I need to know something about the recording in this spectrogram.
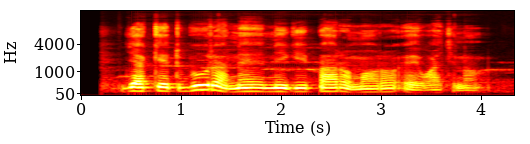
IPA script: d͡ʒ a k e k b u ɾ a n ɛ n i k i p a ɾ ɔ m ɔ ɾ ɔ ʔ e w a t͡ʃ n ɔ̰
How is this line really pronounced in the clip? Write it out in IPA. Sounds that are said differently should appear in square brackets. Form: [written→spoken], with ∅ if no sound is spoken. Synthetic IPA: d͡ʒ a k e [k→t] b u ɾ a n ɛ n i [k→ɡ] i p a ɾ ɔ m ɔ ɾ ɔ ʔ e w a t͡ʃ n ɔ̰

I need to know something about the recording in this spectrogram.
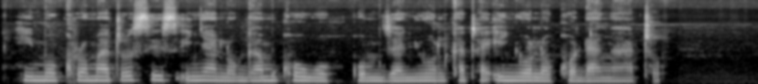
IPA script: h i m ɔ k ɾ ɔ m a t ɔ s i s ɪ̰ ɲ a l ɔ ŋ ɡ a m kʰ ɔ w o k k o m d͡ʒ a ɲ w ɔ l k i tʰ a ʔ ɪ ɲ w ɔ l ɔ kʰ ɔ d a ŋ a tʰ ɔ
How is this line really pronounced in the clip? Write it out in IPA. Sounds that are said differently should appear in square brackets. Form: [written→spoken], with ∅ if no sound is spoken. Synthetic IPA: h i m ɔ k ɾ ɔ m a t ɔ s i s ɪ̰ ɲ a l ɔ [ŋ→∅] ɡ a m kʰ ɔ w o k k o m d͡ʒ a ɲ w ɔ l k [i→a] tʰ a ʔ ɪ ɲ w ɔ l ɔ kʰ ɔ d a ŋ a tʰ ɔ

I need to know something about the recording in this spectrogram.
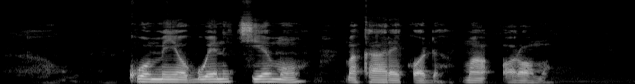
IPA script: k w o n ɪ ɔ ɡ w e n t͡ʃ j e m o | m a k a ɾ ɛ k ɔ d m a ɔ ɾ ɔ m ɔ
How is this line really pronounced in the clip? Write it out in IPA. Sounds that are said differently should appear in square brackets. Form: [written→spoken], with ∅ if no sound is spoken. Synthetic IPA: k w o [n→m] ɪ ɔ ɡ w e n t͡ʃ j e m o | m a k a ɾ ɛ k ɔ d m a ɔ ɾ ɔ m ɔ

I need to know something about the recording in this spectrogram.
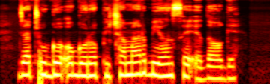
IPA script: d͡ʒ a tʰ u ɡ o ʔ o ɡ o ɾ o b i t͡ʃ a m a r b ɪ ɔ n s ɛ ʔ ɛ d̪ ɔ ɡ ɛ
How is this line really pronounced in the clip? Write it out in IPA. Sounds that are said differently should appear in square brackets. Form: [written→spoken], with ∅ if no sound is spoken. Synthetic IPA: d͡ʒ a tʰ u ɡ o ʔ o ɡ o ɾ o [b→p] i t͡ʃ a m a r b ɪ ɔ n s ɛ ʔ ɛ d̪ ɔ ɡ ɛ

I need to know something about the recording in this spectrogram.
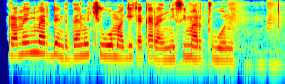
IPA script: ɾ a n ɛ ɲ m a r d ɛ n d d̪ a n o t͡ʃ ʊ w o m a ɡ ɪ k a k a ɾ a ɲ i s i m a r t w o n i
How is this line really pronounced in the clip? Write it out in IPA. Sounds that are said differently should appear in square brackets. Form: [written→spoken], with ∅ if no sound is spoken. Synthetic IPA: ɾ a [n→m] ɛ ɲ m a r d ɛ n d d̪ a n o t͡ʃ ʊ w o m a ɡ ɪ k a k a ɾ a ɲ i s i m a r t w o n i

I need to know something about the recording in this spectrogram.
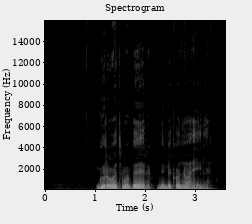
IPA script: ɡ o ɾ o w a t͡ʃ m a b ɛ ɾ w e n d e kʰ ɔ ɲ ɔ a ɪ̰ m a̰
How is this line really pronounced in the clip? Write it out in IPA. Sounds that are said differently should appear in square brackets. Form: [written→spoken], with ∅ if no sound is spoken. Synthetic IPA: ɡ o ɾ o w a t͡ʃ m a b ɛ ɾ [w→b] e n d e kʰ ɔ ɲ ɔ a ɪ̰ [m→ɲ] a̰

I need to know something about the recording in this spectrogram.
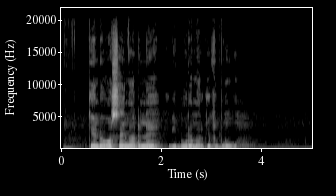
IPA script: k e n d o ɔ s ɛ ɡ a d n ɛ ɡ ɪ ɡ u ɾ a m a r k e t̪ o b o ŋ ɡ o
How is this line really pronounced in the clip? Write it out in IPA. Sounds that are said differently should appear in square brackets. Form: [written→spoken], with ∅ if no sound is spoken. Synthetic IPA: k e n d o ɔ s ɛ [ɡ→ŋ] a d n ɛ ɡ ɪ [ɡ→b] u ɾ a m a r k e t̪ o b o ŋ ɡ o

